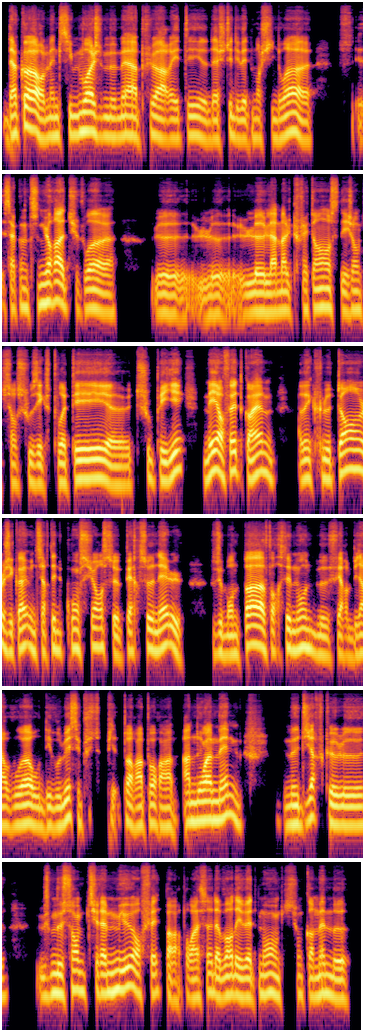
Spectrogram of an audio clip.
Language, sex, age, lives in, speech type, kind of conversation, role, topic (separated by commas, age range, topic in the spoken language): French, male, 25-29, France, conversation, advice, user, Comment acheter des vêtements de qualité sans se ruiner ?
